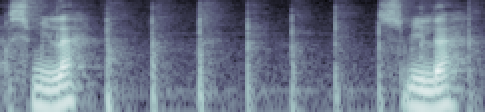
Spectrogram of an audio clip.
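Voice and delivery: ordinary talk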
